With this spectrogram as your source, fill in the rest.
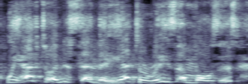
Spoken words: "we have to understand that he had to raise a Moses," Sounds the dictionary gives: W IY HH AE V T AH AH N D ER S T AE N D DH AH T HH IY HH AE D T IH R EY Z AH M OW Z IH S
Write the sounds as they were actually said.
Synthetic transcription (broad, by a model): W IY HH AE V T AH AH N D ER S T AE N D DH AH T HH IY HH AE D T IH R EY Z AH M OW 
